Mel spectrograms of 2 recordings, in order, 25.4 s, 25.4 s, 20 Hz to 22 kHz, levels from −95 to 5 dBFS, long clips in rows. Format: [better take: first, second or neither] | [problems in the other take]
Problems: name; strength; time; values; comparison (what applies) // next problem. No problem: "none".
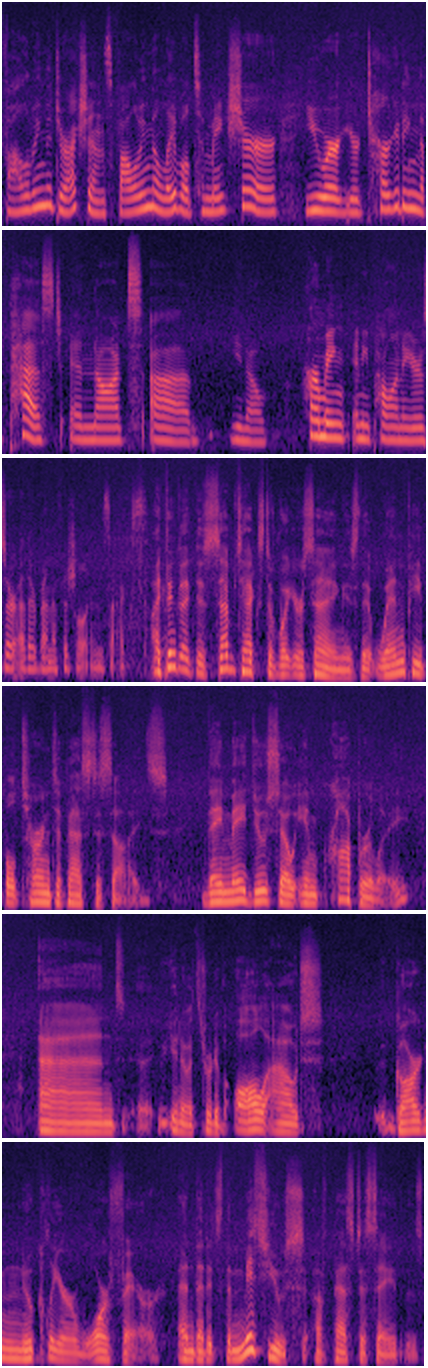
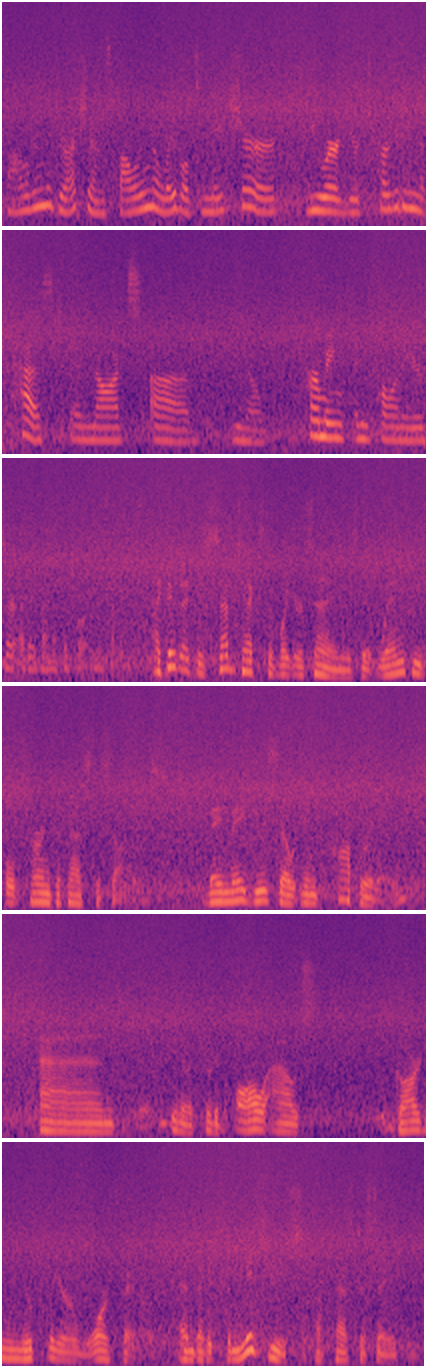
first | hiss; loud; throughout; as loud as the speech; faint in the first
